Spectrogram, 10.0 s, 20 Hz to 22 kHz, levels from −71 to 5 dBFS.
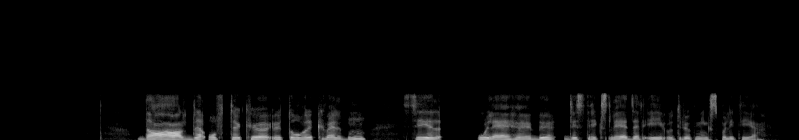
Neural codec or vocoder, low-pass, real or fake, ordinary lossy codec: codec, 24 kHz, 3 kbps, HILCodec; 7.2 kHz; fake; none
